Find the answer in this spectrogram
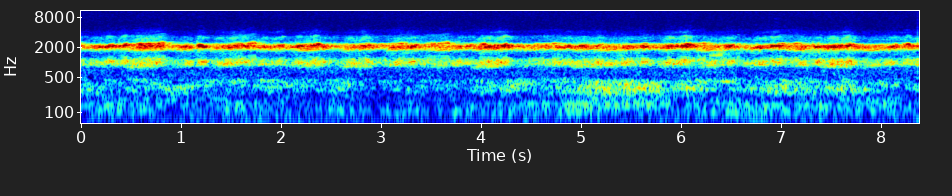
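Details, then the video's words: Many frogs calling together in a spring wetland, a live unlooped recording: unbroken overlapping croaking trills, high and steady, with gentle swells and a quieter lower croak fading in and out. "Ambient Noise for Sleep Frogs"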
